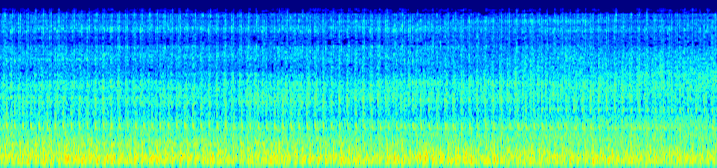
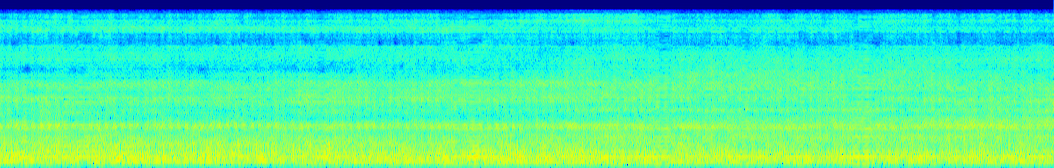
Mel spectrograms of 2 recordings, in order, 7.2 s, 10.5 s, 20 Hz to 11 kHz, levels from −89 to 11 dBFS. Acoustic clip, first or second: first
